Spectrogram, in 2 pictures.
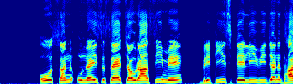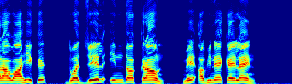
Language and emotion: Maithili, neutral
